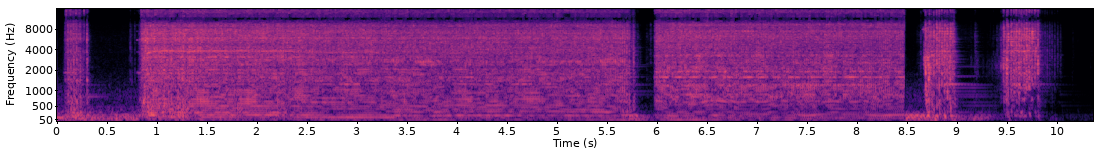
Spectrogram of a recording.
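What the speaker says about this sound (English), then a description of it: "I'll finish it off with the impact, the 1/2 inch impact" A half-inch impact wrench runs up the front brake caliper bolts on a Ram Promaster 2500 in several long, loud hammering bursts with short gaps between them. Close by and with no talking.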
